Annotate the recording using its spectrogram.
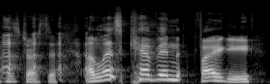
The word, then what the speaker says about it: Feige: I thought it was Feige. – Feige. – Is it Feige? – It's pronounced Feige. – Really? – It's spelled Feige, but it's pronounced Feige.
